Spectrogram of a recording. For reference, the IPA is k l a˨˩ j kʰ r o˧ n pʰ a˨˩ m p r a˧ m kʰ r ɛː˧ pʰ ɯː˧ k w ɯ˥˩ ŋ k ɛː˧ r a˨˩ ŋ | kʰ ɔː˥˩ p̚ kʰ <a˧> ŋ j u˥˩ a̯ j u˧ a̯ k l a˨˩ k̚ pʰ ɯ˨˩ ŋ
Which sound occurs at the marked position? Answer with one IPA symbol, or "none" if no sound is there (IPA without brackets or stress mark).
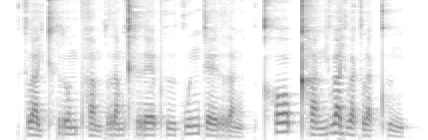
a˦˥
